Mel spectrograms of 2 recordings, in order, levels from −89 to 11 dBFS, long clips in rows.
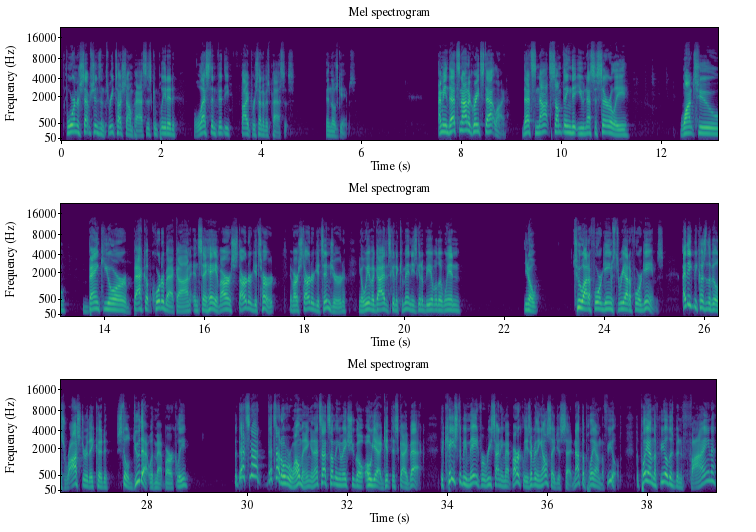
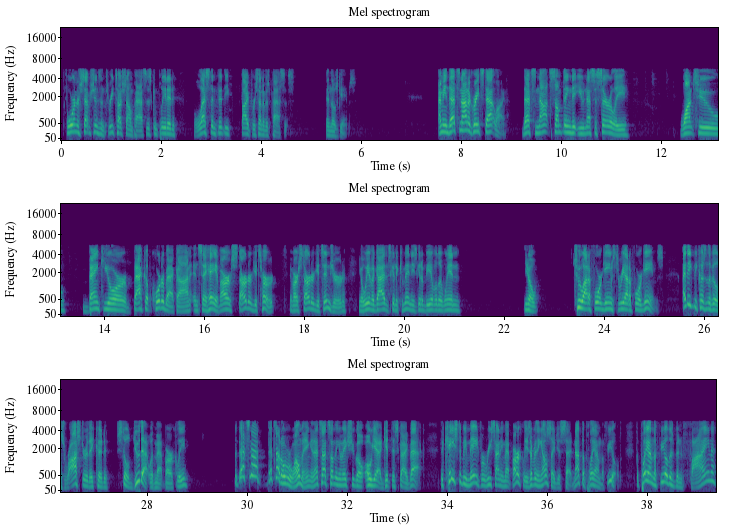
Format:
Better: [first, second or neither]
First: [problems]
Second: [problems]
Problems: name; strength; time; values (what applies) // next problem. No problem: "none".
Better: first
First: none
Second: garbled, watery; badly; nothing above 5.5 kHz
